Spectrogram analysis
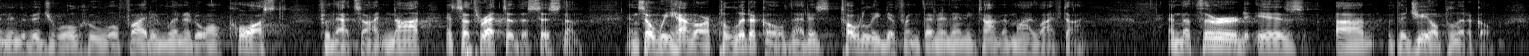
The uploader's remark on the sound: at the Bloomberg Green Festival at COP28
